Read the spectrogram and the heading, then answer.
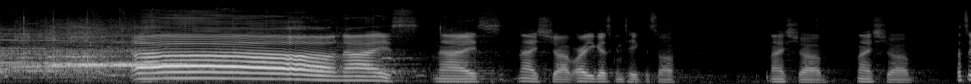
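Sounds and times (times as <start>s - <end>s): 
single loud sustained whooping yell: 0.0s - 4.2s
small audience cheering and shouting for a participant on stage: 0.0s - 4.2s
speech: 1.3s - 1.8s, 3.8s - 6.9s, 7.7s - 9.7s.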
